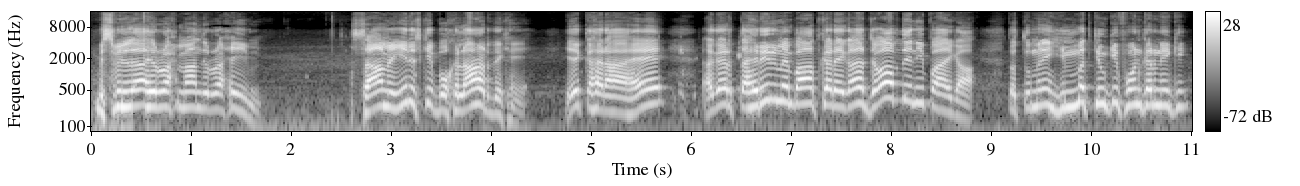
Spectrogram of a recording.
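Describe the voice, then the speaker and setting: Man, religious debate, commanding, mocking, bright tense tone, dry. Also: extremely high pitch, moderate pace, no room sound. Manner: commanding, demands silence, mocking. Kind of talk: heated religious debate addressing listeners.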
